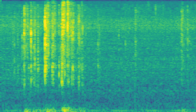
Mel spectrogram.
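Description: Quiet keystrokes on a computer keyboard during code entry, in short clustered bursts with pauses between them, soft and close with no voices.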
